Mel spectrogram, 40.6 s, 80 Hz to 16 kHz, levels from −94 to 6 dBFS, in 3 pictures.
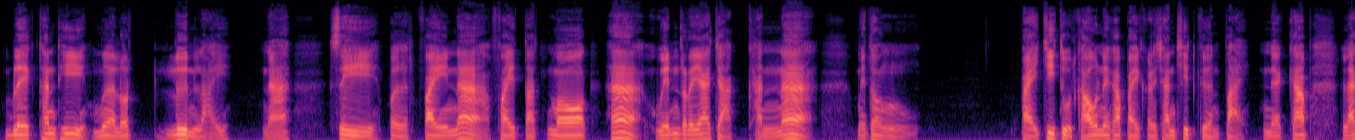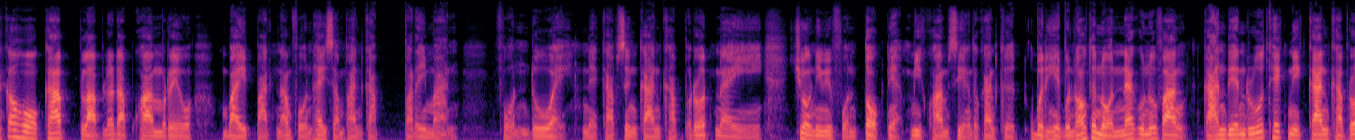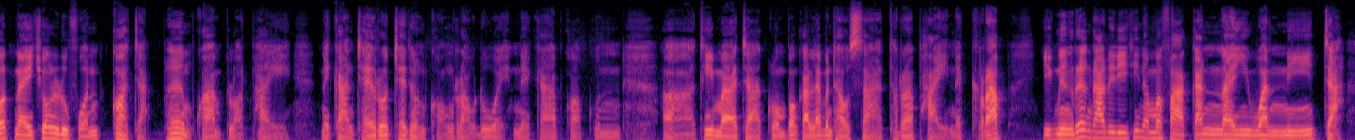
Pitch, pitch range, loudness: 105 Hz, 95-120 Hz, -26 LUFS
